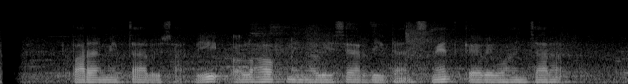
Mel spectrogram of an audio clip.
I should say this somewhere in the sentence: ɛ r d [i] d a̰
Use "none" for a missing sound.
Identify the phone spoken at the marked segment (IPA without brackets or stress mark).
i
